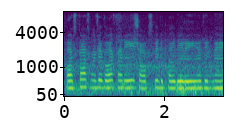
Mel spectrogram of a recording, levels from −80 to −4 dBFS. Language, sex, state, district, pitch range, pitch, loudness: Hindi, female, Chandigarh, Chandigarh, 210-220 Hz, 215 Hz, -19 LUFS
